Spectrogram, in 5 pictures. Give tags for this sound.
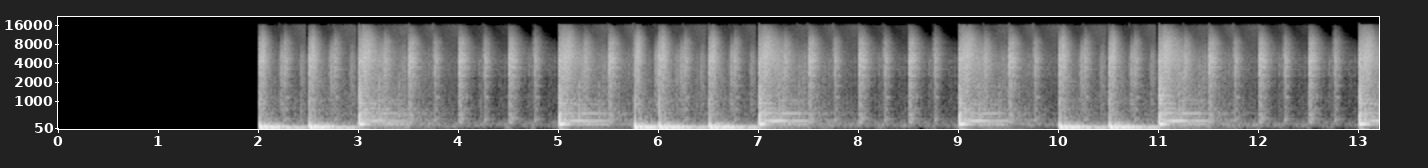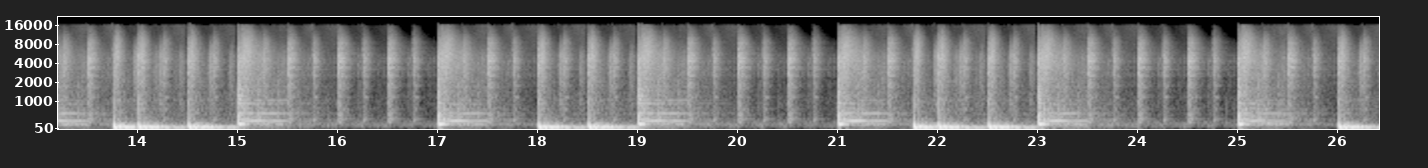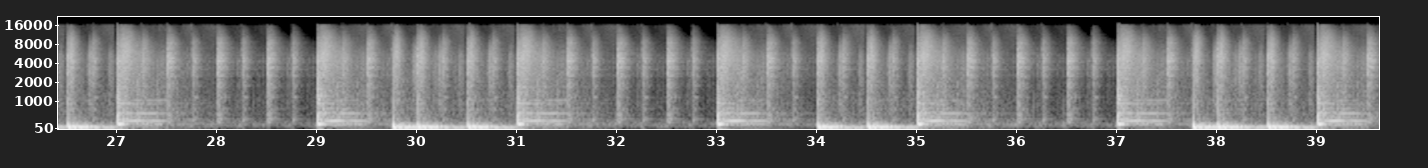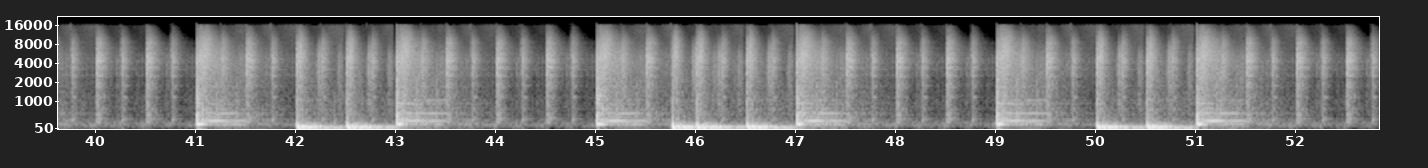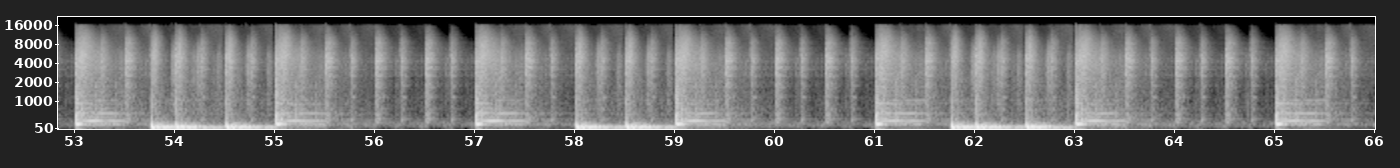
beats; drum-loop; percs; percussion-loop

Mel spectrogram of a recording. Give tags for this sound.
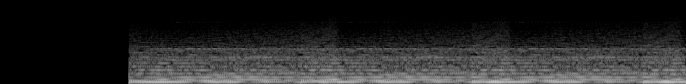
dubstep; sound-fx; 140-bpm

